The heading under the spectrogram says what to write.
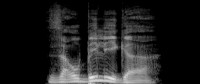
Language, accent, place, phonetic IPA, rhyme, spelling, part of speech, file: German, Germany, Berlin, [ˈzaʊ̯ˈbɪlɪɡɐ], -ɪlɪɡɐ, saubilliger, adjective, De-saubilliger.ogg
- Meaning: inflection of saubillig: 1. strong/mixed nominative masculine singular 2. strong genitive/dative feminine singular 3. strong genitive plural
